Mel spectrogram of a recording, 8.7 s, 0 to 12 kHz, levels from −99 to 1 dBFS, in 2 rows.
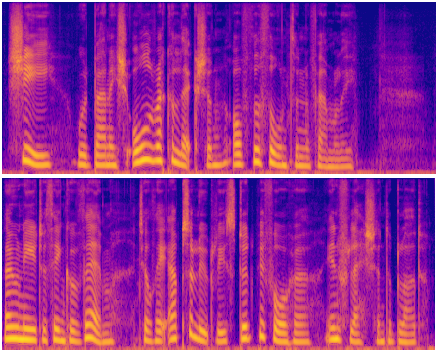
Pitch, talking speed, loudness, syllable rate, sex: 195 Hz, 165 wpm, -18 LUFS, 5.3 syllables/s, female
